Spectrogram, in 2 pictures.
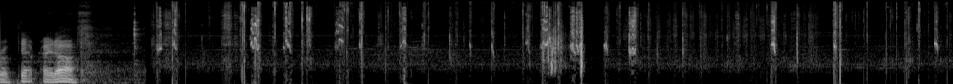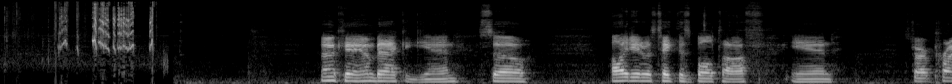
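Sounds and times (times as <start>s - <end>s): metal tools clicking and scraping: 1.3s - 11.2s.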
